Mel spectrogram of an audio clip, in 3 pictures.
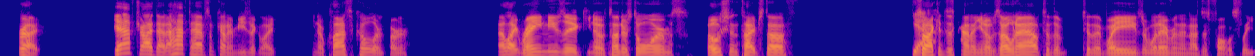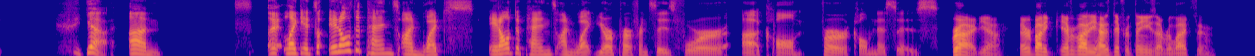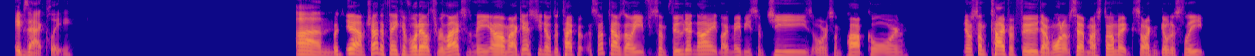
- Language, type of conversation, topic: English, unstructured, What helps you recharge when life gets overwhelming?
- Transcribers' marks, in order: tapping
